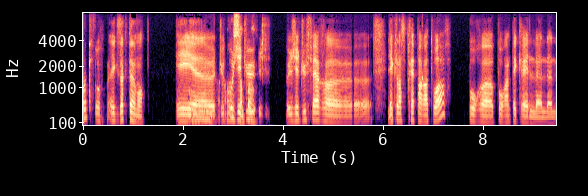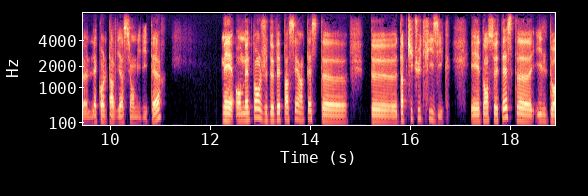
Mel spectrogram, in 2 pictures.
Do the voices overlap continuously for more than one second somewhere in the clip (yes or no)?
yes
